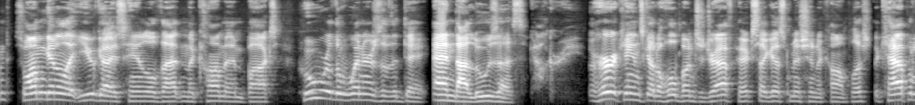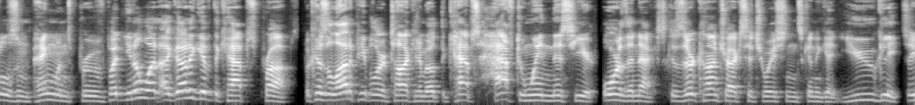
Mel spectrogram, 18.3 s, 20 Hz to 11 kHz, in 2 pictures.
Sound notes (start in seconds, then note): 5.4 whispering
